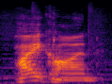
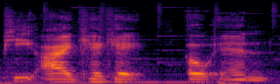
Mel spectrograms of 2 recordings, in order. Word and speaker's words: Pikkon: Ooh, SR Pikkon is how you pronounce it. But I could swear it was like Pikkon when I was a kid.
